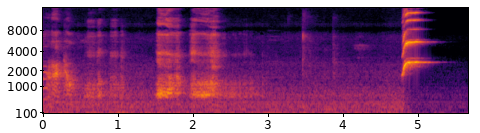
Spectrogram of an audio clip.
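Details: An African grey parrot gives two short, harsh cough-like bursts, then a sharp whistle: an imitated cough, not illness.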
